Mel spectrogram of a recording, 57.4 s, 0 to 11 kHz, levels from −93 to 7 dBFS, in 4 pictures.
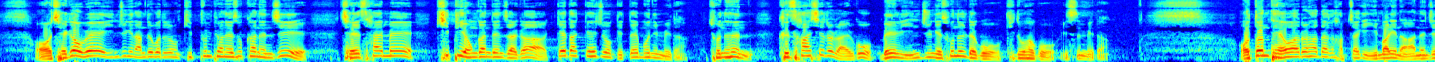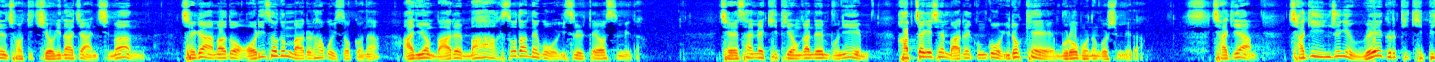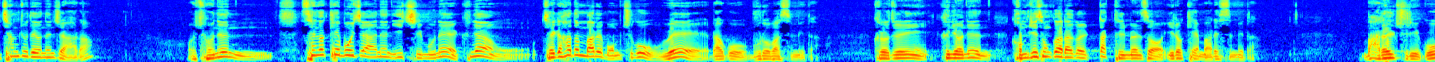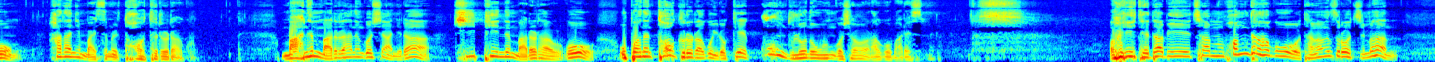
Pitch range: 135-210 Hz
